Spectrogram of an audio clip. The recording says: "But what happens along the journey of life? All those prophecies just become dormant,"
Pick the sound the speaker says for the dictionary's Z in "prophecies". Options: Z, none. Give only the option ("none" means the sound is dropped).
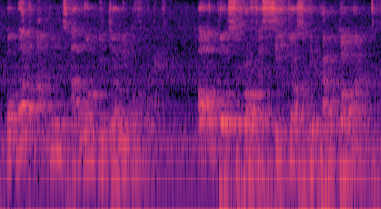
none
